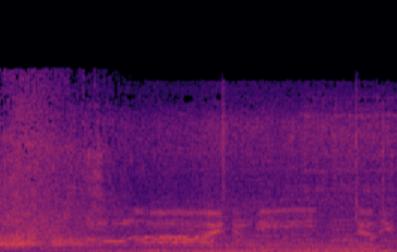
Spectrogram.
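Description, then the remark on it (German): A car drives steadily along a road through idyllic countryside in the Chesapeake Bay area on the US East Coast, its low engine and tyre rumble constant, with faint, indistinct voices mixed in beneath the noise. “Nur unser Wagen, mit dem wir unterwegs sind durch eine idyllische Landschaft.”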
